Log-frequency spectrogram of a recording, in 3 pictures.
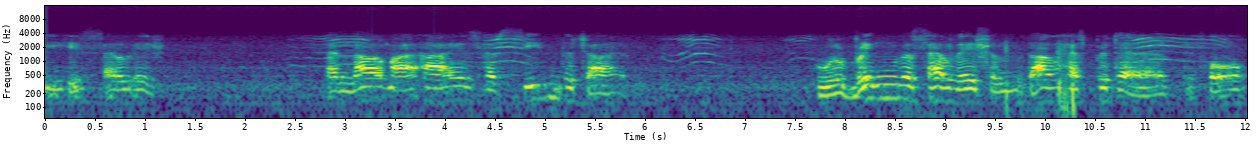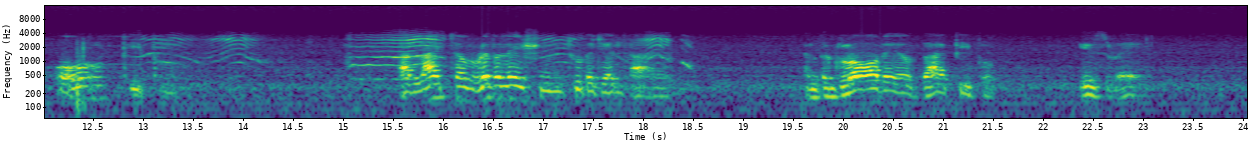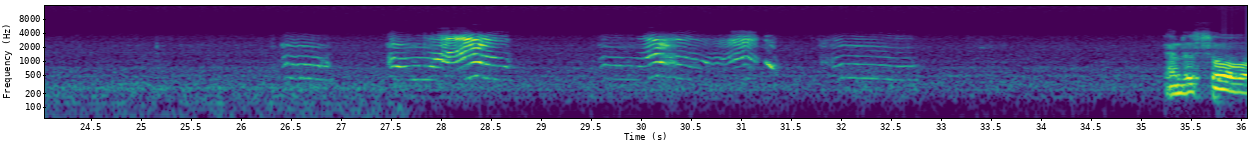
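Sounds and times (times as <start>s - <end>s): newborn baby crying: 2.4s - 5.0s, 6.1s - 7.8s, 10.7s - 14.4s, 15.0s - 18.6s, 26.4s - 28.8s, 29.6s - 32.8s.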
